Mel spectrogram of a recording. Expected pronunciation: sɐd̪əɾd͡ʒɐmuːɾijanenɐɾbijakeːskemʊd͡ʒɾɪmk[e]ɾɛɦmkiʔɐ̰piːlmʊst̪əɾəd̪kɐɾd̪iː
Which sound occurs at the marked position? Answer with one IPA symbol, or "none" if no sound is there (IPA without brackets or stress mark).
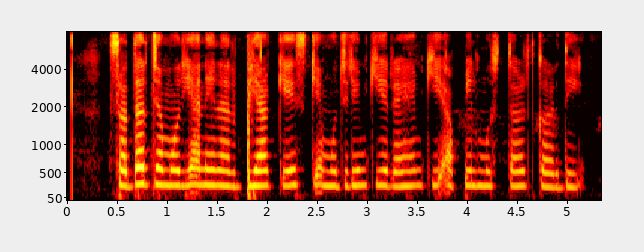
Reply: i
